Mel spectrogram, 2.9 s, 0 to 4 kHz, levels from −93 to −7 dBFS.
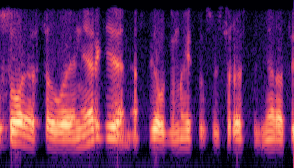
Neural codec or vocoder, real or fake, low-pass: none; real; 3.6 kHz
